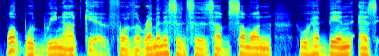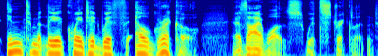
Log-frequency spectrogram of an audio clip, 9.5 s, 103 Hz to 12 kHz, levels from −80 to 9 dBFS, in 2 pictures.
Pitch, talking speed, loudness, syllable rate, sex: 100 Hz, 150 wpm, -18 LUFS, 4.6 syllables/s, male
